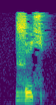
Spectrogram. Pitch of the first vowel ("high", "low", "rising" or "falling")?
low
